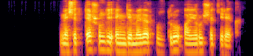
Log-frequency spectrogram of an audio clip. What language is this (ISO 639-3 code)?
tat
